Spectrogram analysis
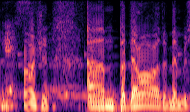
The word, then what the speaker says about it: Argent: Am I pronouncing that right? Yes. Argent.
